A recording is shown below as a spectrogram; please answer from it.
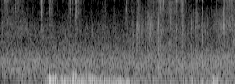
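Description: Soft knocks and rustling from hands handling a couple of freshly pulled red onions and their leaves, with one sharper knock about half a second in.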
